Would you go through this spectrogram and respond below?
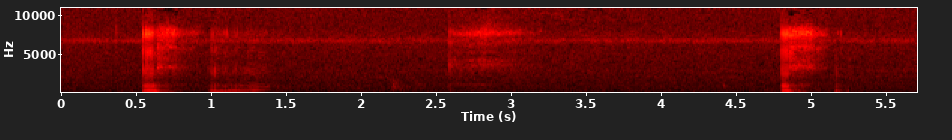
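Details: A sleeping cat snoring lightly: a few short, soft snorting breaths over a quiet room hiss.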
